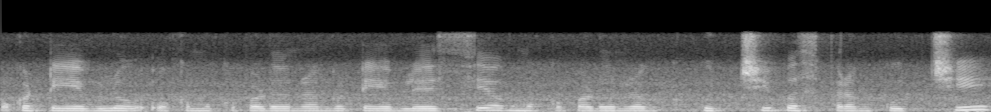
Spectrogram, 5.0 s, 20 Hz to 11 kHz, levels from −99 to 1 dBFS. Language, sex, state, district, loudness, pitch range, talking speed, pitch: Telugu, female, Andhra Pradesh, Chittoor, -15 LUFS, 195-215 Hz, 205 wpm, 200 Hz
